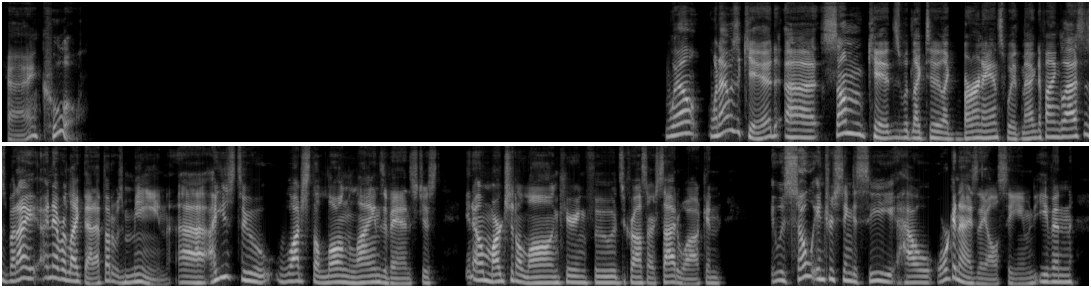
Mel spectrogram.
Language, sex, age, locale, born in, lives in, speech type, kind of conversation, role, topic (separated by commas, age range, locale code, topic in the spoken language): English, male, 30-34, en-US, United States, United States, read, expert-assistant, asker, How do ants find their way back to their nest?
